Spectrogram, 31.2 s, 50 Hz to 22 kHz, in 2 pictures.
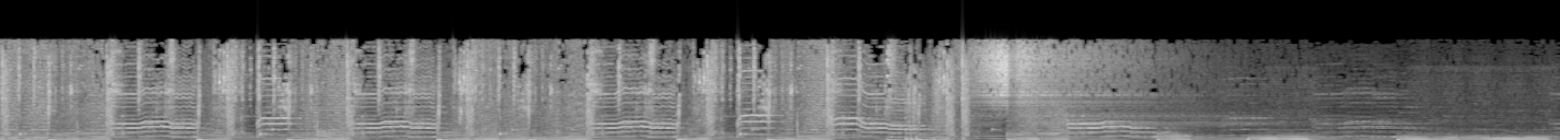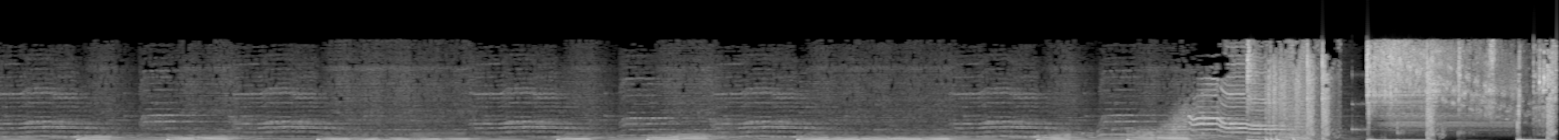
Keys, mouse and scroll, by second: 1.9 click, 3.8 click, 4.7 click, 5.7 click, 6.4 click, 7.4 click, 8.2 click, 10.3 click, 11.1 click, 12.0 click, 12.9 middle click, 14.9 ctrl+click, 15.6 ctrl+click, 17.3-18.6 ctrl+drag, 19.1 ctrl+click, 20.2 ctrl+d, 21.4 ctrl+d, 23.0-24.6 ctrl+drag, 24.9 ctrl+shift+click, 25.8 ctrl+shift+KP_Subtract, 27.2-30.0 ctrl+drag, 30.7 click.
